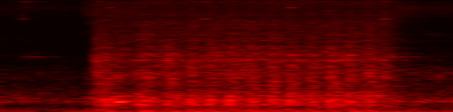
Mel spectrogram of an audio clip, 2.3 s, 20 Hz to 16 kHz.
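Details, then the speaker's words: 2001 Hyundai Santa Fe that broke down and won't start: the starter spins the engine evenly for about 1.5 seconds with no firing, and the scan-tool engine rpm stays unchanged; a failed crankshaft position sensor. "all right so the other numbers have changed it but that engine speed rpm is not changing so that right there in verifies that we have a crankshaft position sensor issue on this car"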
